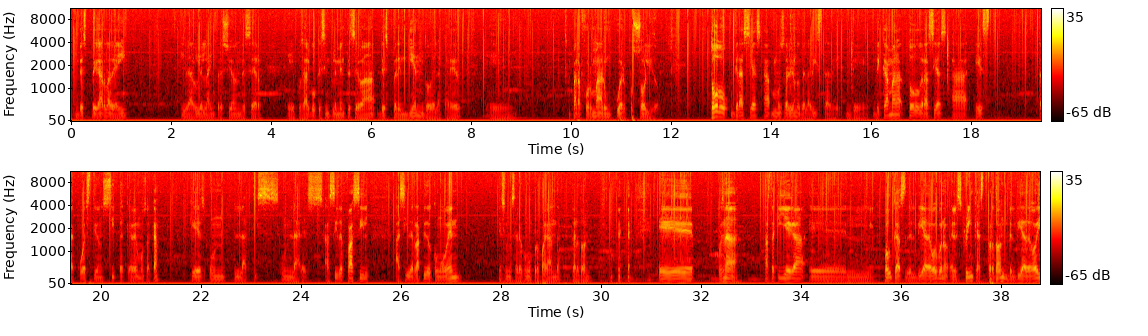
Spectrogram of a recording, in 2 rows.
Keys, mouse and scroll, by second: 14.5 KP_0, 15.8-16.9 shift+middle drag, 17.6-18.7 shift+middle drag, 18.8 right click.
